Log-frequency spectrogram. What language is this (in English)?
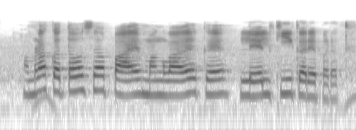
Maithili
